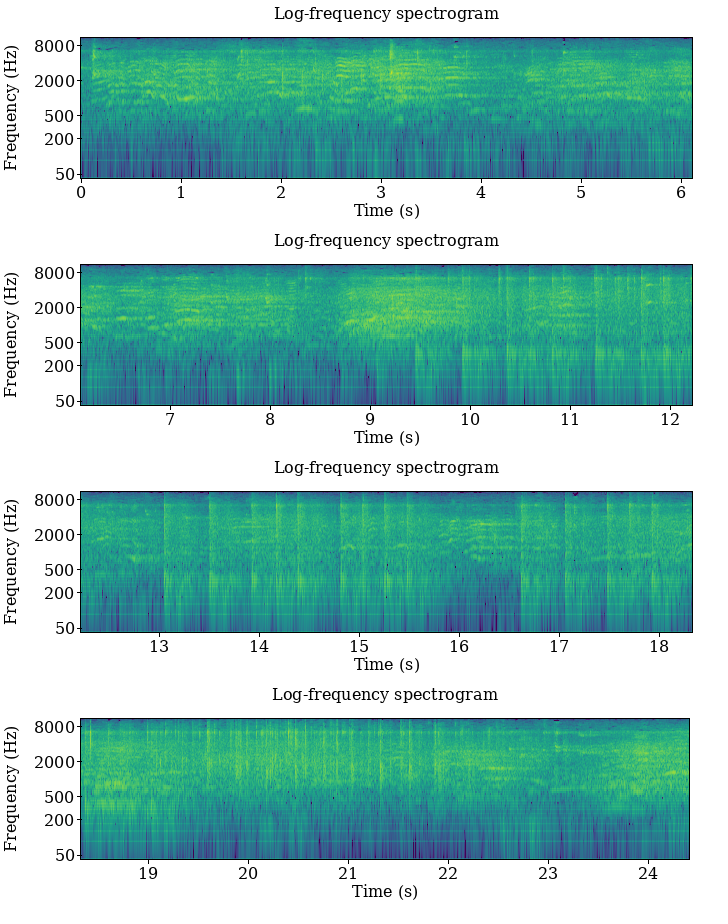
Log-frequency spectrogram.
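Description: A large crowd chatters and cheers in a big echoing hall.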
